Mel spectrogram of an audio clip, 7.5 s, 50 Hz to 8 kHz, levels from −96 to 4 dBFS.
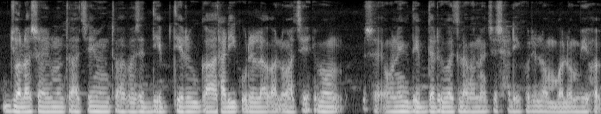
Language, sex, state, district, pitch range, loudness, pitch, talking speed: Bengali, male, West Bengal, Jalpaiguri, 120-125 Hz, -18 LUFS, 120 Hz, 185 wpm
